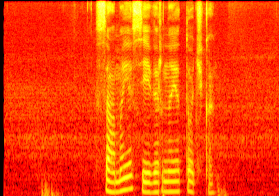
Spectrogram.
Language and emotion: Russian, neutral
